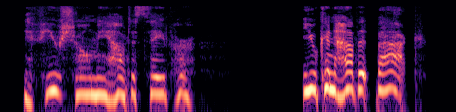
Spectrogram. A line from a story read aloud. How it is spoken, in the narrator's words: she whispered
